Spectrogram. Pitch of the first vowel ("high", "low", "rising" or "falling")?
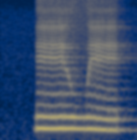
low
